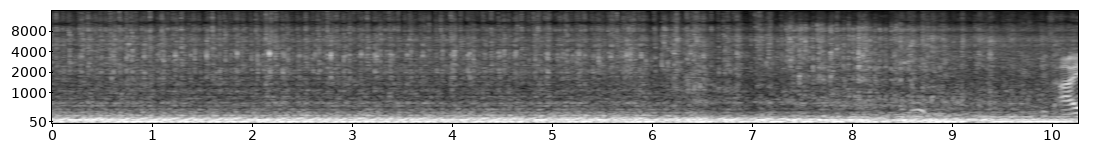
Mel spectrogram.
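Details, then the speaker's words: 1967 Mustang under restoration, idling: low steady rumble with an even pulse, nothing ticking or knocking; engine idles cleanly, though the owner thinks there is a small transmission leak, possibly from the torque converter area. "It's idling good."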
